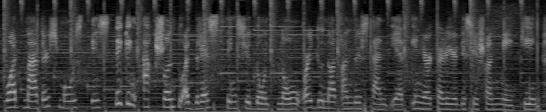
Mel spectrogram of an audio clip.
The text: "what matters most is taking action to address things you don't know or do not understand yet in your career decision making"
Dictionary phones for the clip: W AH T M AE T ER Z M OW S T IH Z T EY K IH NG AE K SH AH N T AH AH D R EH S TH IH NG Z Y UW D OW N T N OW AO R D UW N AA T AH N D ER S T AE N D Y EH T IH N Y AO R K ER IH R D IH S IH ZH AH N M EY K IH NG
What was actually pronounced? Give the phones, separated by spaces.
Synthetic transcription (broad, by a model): W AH T M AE T ER S M OW S T IH S T EY K IH NG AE K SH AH N T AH AH D R EH S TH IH NG S Y UW D OW N T N OW AO R D UW N AA T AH N D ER S T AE N D Y EH T IH N Y AO R K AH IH R D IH S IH SH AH N M EY K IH NG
